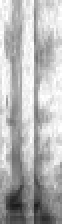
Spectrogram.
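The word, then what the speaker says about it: autumn: यदि किसी वर्ड के लास्ट में है तो वहां क्या होता है? एन साइलेंट होता है। एन को भूल जाते हैं। जैसे कि इसे क्या हम पढ़ेंगे? ऑटम।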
